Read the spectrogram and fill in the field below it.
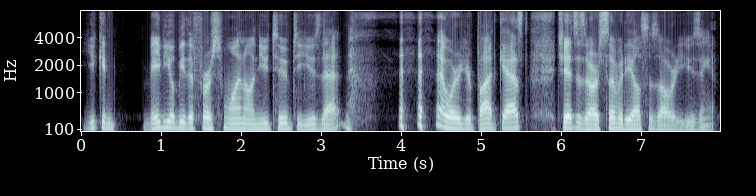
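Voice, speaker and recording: A man's voice: medium pitch, normal speed, smooth, no echo. A man presenting a casual hands-on audio gear tutorial, thinking aloud in a conversational way on a close studio microphone. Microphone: close studio podcast microphone.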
